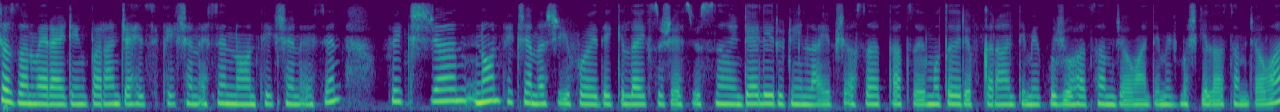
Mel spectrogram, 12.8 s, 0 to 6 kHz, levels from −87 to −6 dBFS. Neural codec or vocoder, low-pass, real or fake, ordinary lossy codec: none; 5.4 kHz; real; none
